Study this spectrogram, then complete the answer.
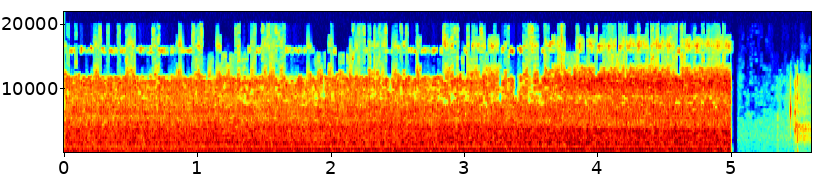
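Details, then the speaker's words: Subaru STI engine after a refresh and repaint, first runs, not yet fully warmed up, coolant not yet bled: even steady idle about three and a half pulses a second, no misses or knocks, then cut off early over the upper radiator hose; sounds healthy. "you guys just saw it's running and idling"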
